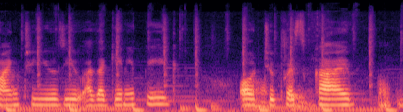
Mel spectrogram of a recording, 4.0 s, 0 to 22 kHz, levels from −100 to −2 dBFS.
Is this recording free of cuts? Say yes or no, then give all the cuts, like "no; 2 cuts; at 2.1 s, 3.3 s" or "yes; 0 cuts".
yes; 0 cuts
